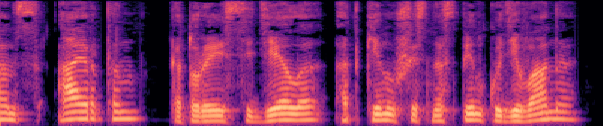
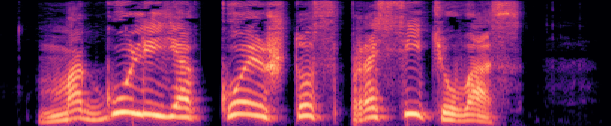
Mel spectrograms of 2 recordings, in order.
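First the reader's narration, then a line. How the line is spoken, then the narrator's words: Loud and sudden. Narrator (Russian): Она произнесла эти слова так громко и так неожиданно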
